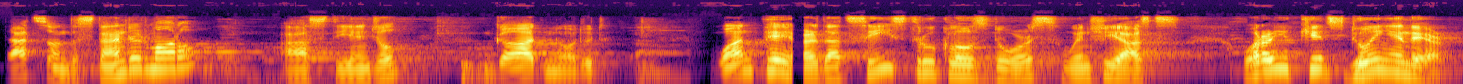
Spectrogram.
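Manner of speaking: warm, steady storytelling read; story reading. Acted. Preacher reading a story about mothers to the church, warmly. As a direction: tell the tale to the congregation with feeling. Reads story aloud to congregation.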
